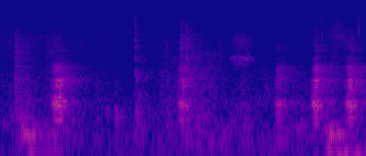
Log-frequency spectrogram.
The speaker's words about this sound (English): Where'd you find another squeaky toy? It's in the hedgehog.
